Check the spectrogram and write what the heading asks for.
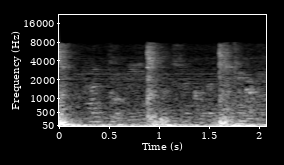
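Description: A loaded barbell's weight plates knocking down on the floor about a second in during a Pendlay row, followed by a forceful breath from the lifter.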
